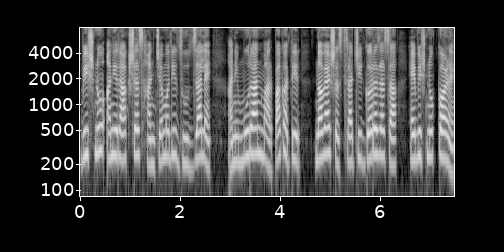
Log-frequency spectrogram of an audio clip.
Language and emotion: Goan Konkani, neutral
